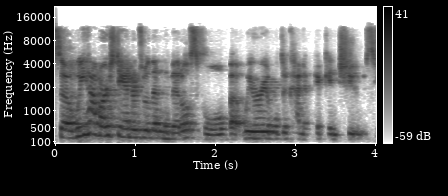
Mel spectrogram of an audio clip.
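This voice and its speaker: Speech comes at a fairly quick pace with an American accent and lively intonation. Noticeable background noise can be heard behind it. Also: woman. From California. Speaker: middle school teacher. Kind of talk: interview.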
